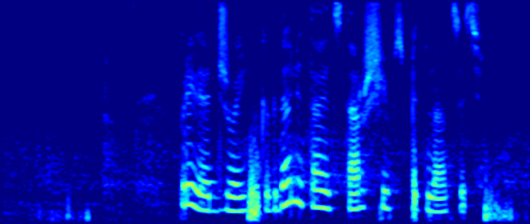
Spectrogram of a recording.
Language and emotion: Russian, neutral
